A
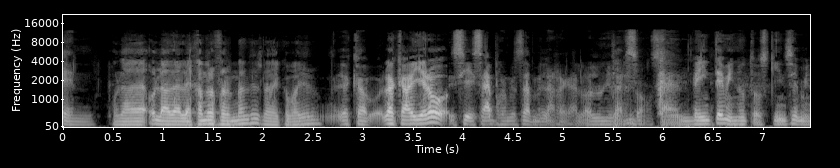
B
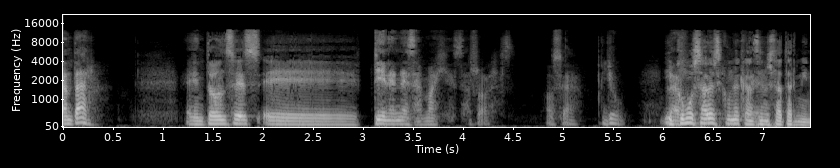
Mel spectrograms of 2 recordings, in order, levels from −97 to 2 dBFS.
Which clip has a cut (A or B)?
A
